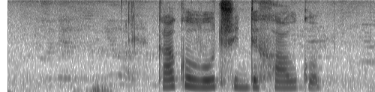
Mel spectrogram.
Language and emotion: Russian, neutral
